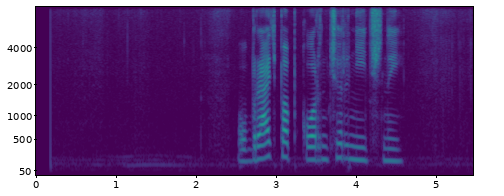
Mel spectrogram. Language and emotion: Russian, neutral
